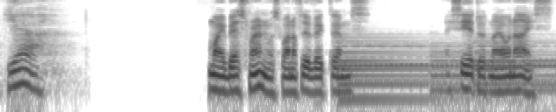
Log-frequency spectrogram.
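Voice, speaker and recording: Earnest young male protector played by a man, lowish pitch, Indonesian accent, radio drama with prominent music. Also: lightly acted. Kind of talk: amateur radio drama acting. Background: loud music.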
